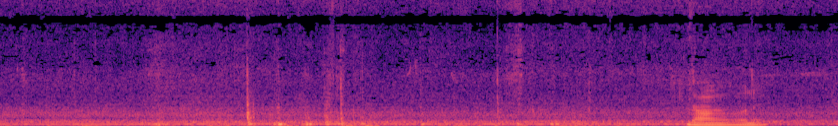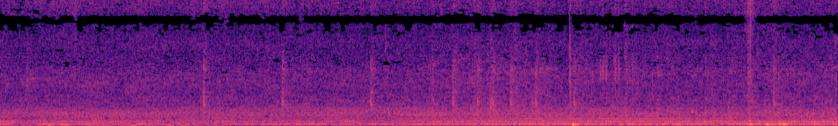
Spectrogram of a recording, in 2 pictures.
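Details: A low, continuous bee drone during honey collection, with scattered clicks and a brief louder scraping burst partway through before the hum settles again.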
